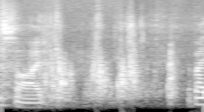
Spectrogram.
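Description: Paper crinkles and rustles.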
